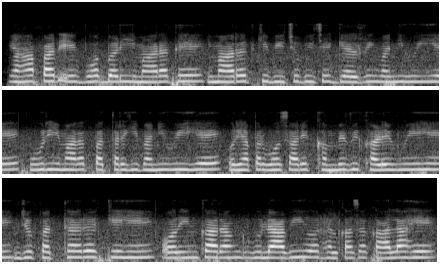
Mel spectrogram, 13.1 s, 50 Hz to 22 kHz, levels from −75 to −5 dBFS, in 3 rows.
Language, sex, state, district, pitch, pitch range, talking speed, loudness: Hindi, female, Maharashtra, Aurangabad, 270 Hz, 260-275 Hz, 205 wpm, -18 LUFS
